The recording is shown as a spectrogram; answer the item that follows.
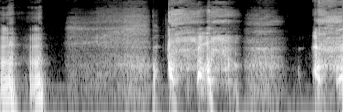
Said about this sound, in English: There's a lot less phlegm. But now my throat hurts, not from a sore throat. My throat hurts because the coughs that I have,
